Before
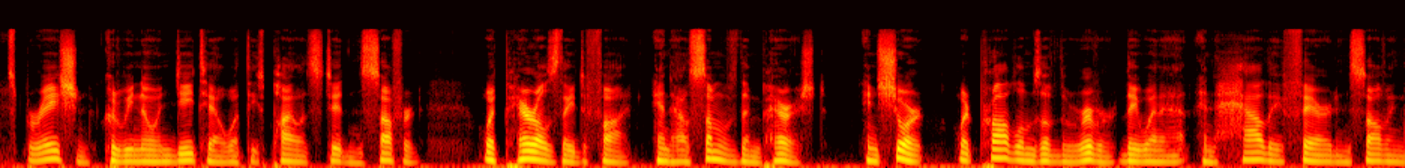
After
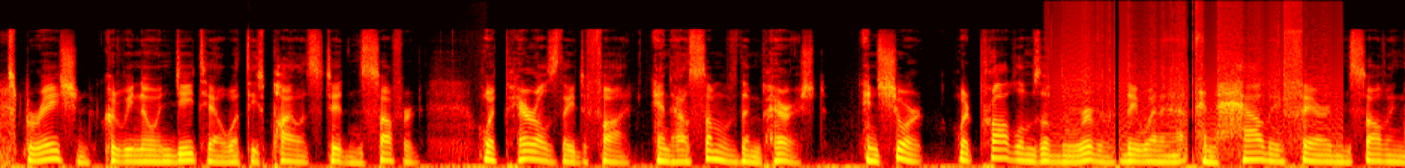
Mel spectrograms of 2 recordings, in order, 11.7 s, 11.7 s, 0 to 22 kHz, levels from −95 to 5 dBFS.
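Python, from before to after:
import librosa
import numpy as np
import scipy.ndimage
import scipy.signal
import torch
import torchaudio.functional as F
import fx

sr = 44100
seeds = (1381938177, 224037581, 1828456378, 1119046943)

y = fx.zero_step(x, sr, step_db=-34.0, at=(8.69, 11.18))
y = fx.peak_eq(y, sr, hz=3300.0, db=2.5, octaves=0.77)
y = fx.band_squash(y, sr, depth_pct=100)
y = y * librosa.db_to_amplitude(3.5)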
